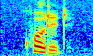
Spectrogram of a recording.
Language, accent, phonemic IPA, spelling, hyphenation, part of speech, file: English, US, /ˈkwoʊtɪd/, quoted, quot‧ed, verb, En-us-quoted.ogg
- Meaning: simple past and past participle of quote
